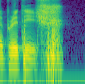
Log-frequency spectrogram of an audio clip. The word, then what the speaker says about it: British: 就必定跌，必跌，必跌，必定跌落嚟噶啦，跌落嚟经济唔好咪食薯仔咯，咪 British 咯，British，必定跌落嚟就食薯仔啦， British 咁啦，正確發音係 British，容易記就 British 咁啦。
